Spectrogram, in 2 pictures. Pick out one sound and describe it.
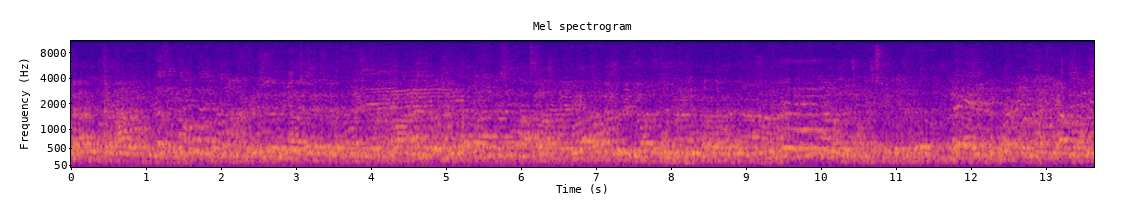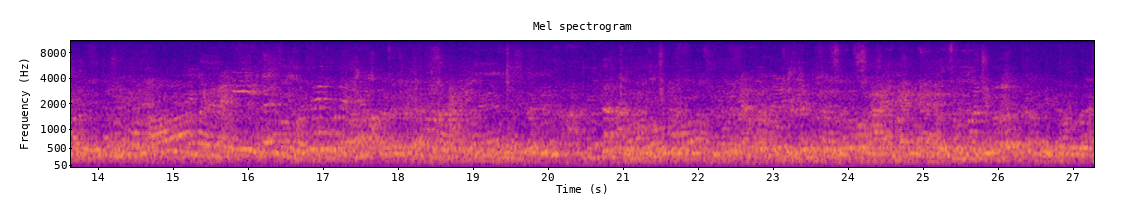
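Several middle-aged women sing together.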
